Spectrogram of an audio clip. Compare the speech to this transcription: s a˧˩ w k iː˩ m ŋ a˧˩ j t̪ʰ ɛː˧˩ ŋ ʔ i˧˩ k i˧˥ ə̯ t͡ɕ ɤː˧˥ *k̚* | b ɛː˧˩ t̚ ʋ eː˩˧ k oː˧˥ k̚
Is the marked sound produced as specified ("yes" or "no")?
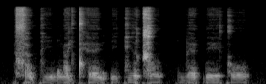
yes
